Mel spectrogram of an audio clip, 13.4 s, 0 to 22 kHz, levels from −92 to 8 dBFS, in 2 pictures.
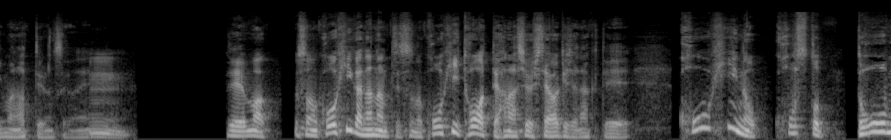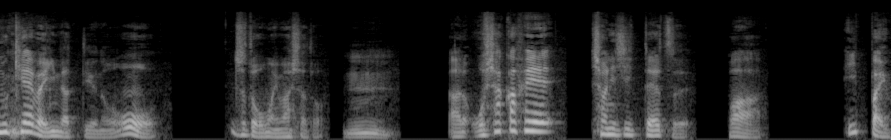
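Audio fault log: Nothing to log here: the speech comes across with no audible faults anywhere in the clip.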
